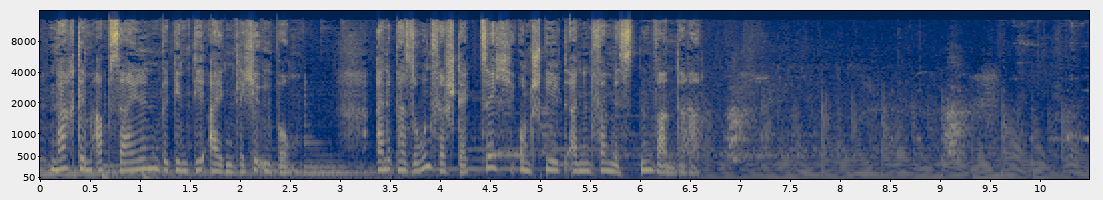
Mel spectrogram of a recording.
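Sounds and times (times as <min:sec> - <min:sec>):
speech: 0:00.1 - 0:06.7
search dog barking excitedly: 0:06.8 - 0:07.5, 0:09.0 - 0:09.5.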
